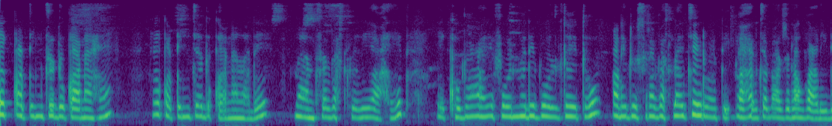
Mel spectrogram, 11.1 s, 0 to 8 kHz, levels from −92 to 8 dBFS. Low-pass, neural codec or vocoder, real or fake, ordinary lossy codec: 7.2 kHz; none; real; Opus, 64 kbps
